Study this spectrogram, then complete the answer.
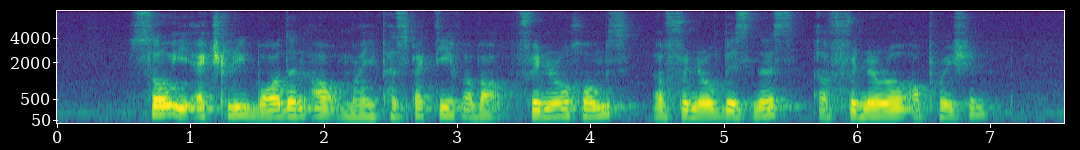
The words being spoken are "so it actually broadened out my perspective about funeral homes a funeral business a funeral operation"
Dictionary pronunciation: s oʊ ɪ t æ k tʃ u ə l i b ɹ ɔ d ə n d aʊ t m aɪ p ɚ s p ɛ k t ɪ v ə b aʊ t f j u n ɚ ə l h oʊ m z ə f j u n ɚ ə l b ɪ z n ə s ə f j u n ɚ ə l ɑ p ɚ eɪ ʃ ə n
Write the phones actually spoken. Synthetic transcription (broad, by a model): s oʊ ɪ t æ k tʃ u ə l i b ɔ d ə n aʊ t m aɪ p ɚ s p ɛ k t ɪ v ə b aʊ t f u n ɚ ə l h oʊ m s ə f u n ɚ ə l b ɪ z n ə s ə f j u n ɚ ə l ɑ p ɚ eɪ ʃ ə n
